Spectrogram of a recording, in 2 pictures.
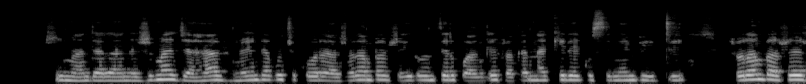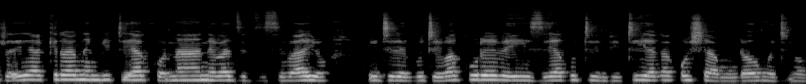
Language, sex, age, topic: Ndau, female, 36-49, education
